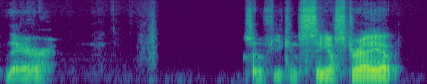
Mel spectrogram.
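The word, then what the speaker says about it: Cairns: the Marina Port Douglas is north of of cans or it's pronounced cans it's spelled KS with than are but everyone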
